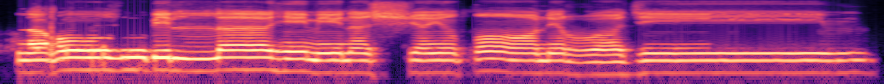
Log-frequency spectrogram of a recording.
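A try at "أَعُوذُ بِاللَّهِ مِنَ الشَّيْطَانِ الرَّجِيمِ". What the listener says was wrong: A-nya kurang. Jadi A harus tetap jelas.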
